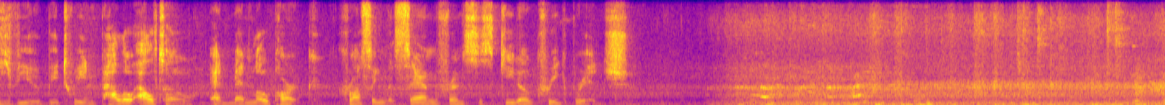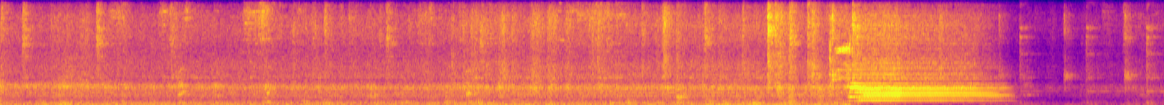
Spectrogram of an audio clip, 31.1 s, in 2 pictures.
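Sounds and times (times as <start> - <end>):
train rumble with rail clatter: 0.0 - 31.0
train horn blast: 26.7 - 29.2.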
